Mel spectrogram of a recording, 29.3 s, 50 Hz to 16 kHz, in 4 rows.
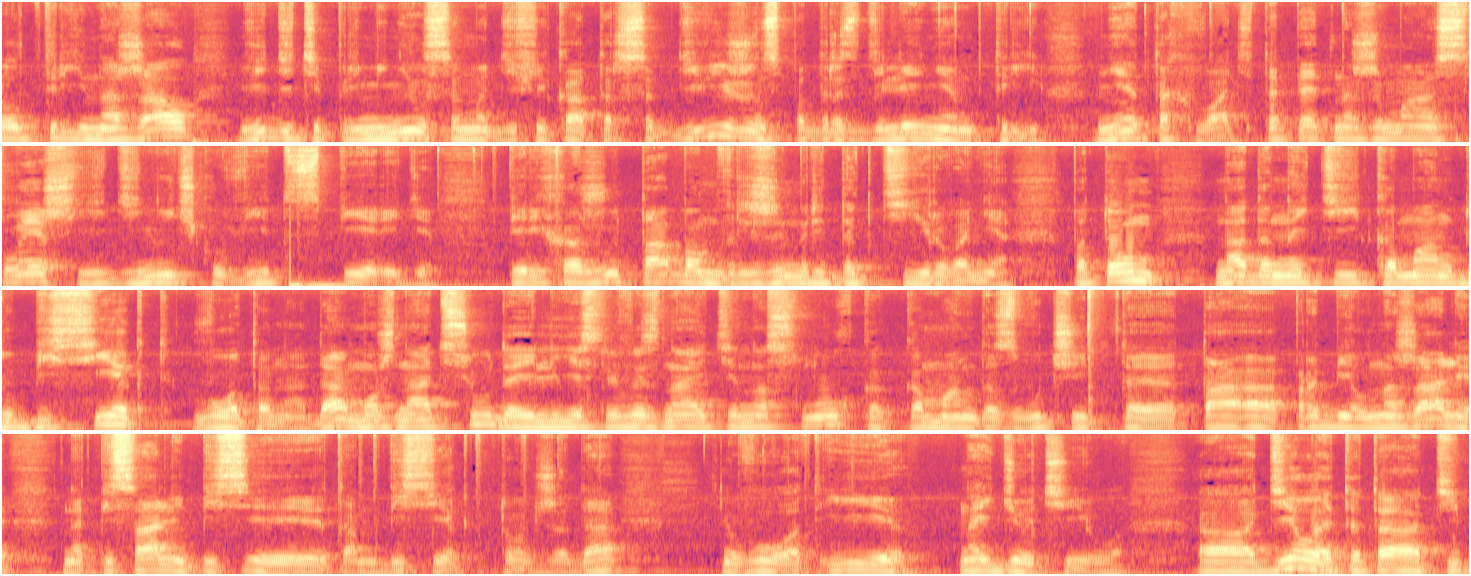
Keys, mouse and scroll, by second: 0.0 ctrl+3, 4.7-6.3 drag, 6.1 KP_Divide, 7.3 KP_1, 10.1 Tab, 20.1 space, 23.9 BackSpace, 24.0 BackSpace.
